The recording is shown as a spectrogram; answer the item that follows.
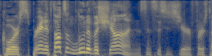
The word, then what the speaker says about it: Vachon: How did they pronounce it, Chris? It was French. – Vachon? – Was it Vachon? Vachon.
